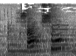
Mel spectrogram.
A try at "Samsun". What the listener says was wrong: No, Samsung. No, G. Yeah, Samsung. Samsung.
